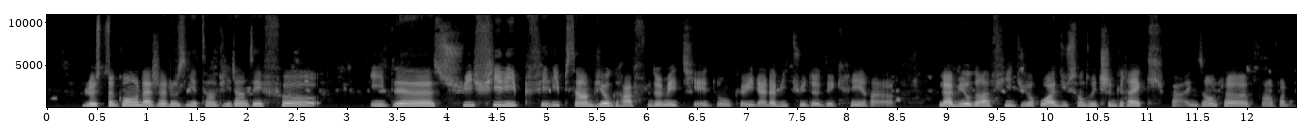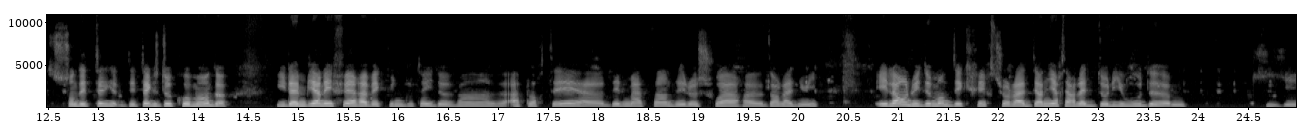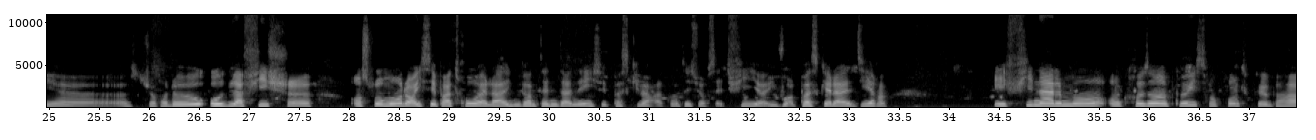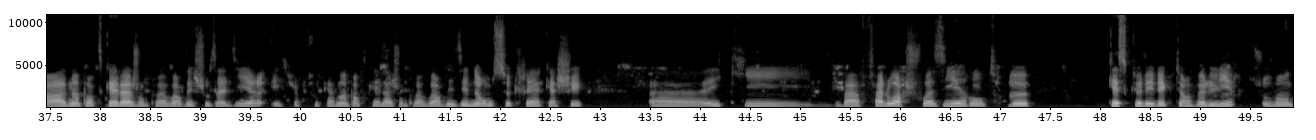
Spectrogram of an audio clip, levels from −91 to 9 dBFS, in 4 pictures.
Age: 30-49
